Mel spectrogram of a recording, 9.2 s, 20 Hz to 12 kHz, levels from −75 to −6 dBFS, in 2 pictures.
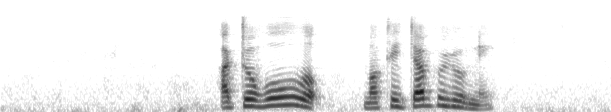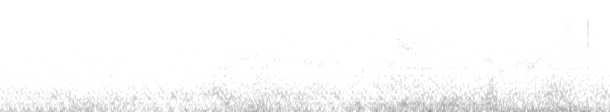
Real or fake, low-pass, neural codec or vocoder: fake; 7.2 kHz; codec, 16 kHz, 0.7 kbps, FocalCodec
